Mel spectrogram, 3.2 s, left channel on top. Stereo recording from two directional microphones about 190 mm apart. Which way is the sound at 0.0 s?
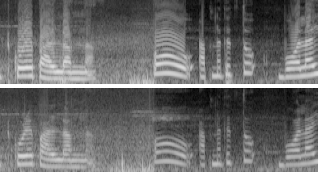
25° left (ahead or behind).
